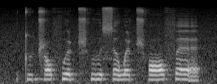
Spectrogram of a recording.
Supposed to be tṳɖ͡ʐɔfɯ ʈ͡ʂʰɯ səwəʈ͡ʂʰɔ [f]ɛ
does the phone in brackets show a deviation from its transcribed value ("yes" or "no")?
no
